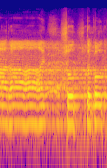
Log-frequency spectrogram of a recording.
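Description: A man singing a Bengali Islamic gojol (devotional song), holding one long wavering note for about a second and a half, then moving through a few shorter notes near the end.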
